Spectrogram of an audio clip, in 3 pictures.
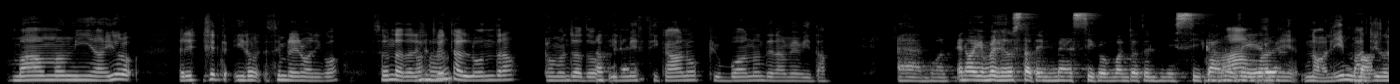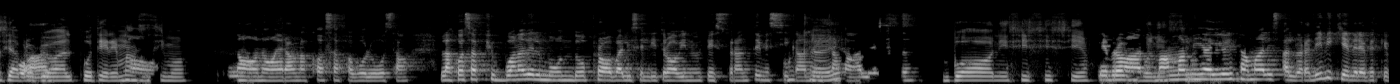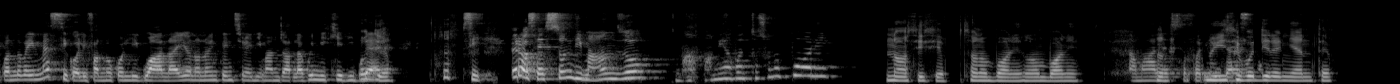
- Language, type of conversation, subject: Italian, unstructured, Qual è il piatto tipico della tua zona che ami di più?
- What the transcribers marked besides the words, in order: distorted speech; static; other background noise; unintelligible speech; mechanical hum; tapping; chuckle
